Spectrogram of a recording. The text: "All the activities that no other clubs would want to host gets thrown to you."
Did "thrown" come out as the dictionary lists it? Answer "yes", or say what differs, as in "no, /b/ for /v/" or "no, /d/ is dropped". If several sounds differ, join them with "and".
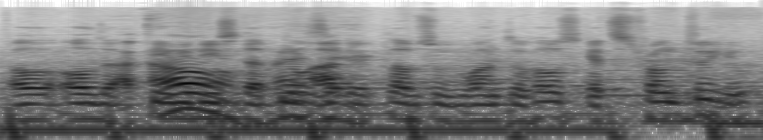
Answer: no, /t/ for /θ/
